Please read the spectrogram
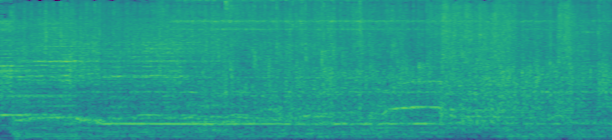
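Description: Live worship band playing and singing: voices with acoustic guitar, cello and keyboard. A long note is held through the middle, with a higher note joining it briefly near the end.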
